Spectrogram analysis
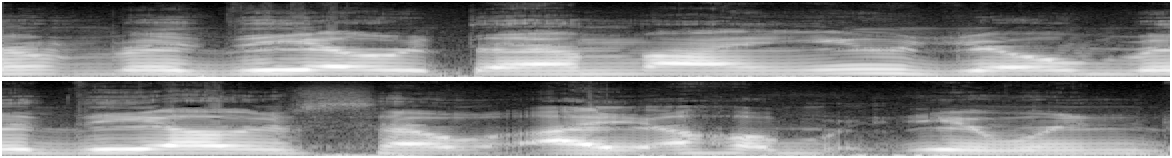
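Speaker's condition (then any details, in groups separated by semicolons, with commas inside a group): Cerebral palsy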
